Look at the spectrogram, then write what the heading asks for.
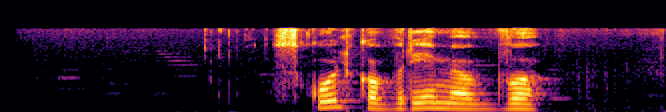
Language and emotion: Russian, neutral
